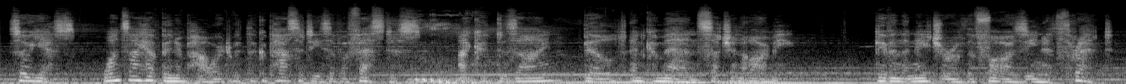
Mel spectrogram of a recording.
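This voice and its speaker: A man voicing a calm, benevolent artificial intelligence in a video game, speaking in a formal, precise and measured way. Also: medium pitch, recorded from a distance, lightly acted. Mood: grave, conscientious. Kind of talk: scripted video game cutscene dialogue. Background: background music.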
